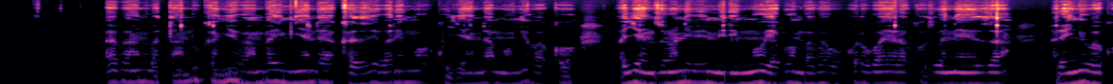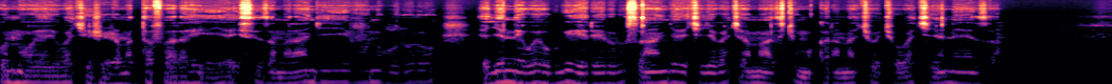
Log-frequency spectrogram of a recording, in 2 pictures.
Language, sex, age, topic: Kinyarwanda, male, 25-35, education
